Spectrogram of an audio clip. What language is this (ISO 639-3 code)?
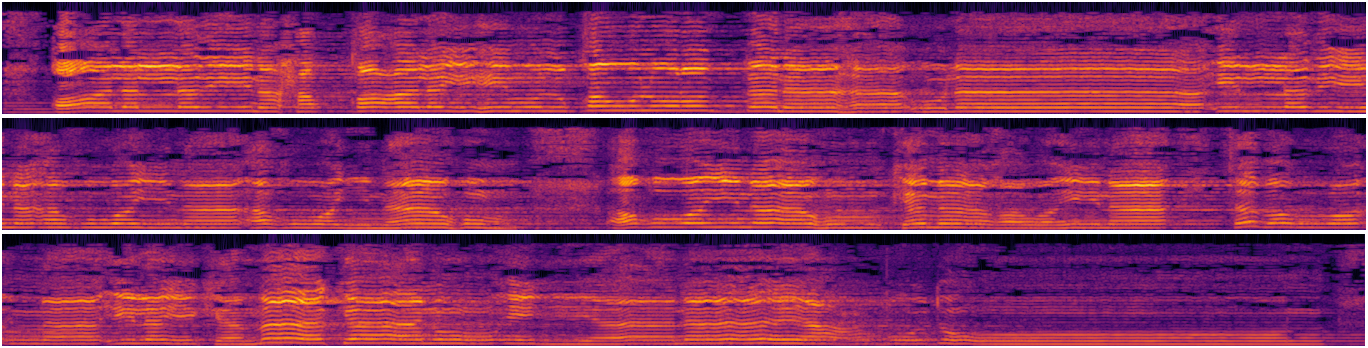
ara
